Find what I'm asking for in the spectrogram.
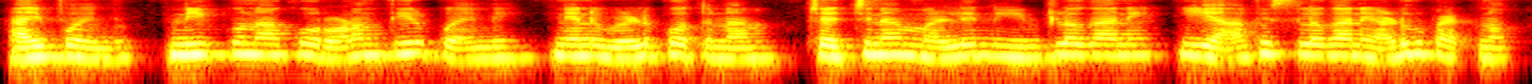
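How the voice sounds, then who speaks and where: A woman reading the lines of an angry, defiant teenage boy in a storybook narration, shouting back bitterly. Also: medium pitch, fairly even intonation, fast, close to an everyday voice.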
